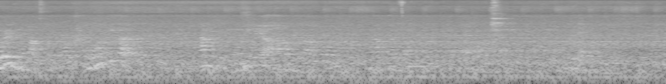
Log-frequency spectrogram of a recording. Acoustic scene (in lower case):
crowded indoor space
